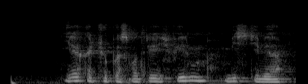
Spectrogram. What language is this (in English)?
Russian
